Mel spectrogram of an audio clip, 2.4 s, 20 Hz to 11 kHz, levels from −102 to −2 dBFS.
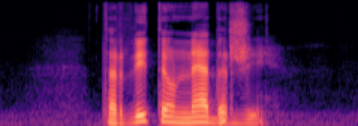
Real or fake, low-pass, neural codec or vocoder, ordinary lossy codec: fake; 9.9 kHz; vocoder, 24 kHz, 100 mel bands, Vocos; none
